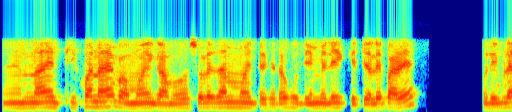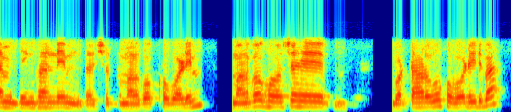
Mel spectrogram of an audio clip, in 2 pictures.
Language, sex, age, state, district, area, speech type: Assamese, male, 18-30, Assam, Jorhat, urban, conversation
